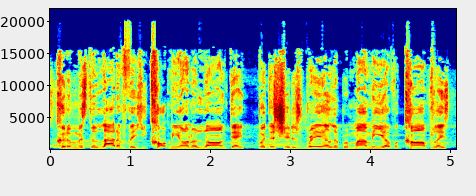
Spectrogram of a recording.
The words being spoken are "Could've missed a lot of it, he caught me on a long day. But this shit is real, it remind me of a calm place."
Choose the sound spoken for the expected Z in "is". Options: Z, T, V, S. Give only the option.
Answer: Z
